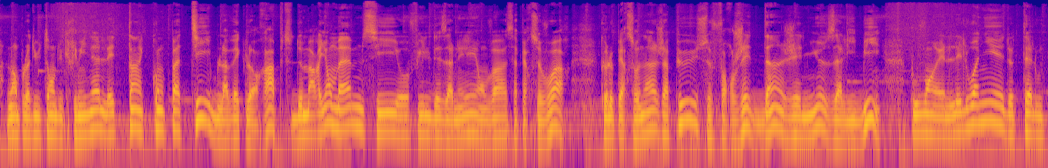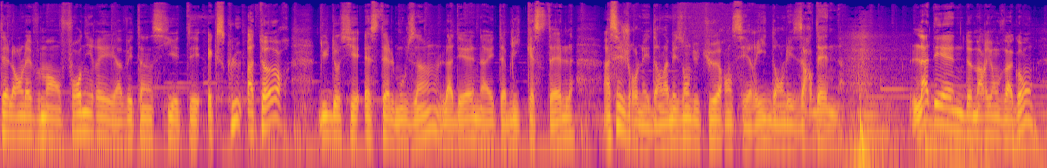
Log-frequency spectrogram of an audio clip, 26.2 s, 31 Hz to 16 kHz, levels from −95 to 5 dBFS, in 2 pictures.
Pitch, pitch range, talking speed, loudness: 105 Hz, 95-120 Hz, 155 wpm, -17 LUFS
